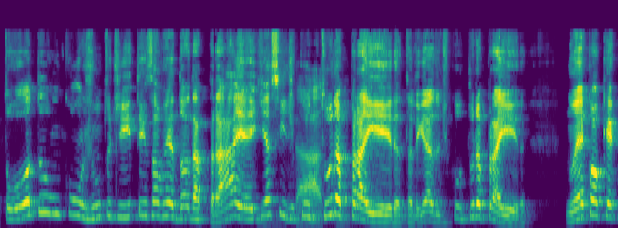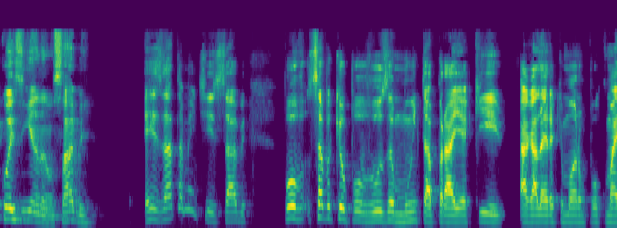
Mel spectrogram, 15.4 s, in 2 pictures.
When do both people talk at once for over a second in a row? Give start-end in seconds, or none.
3.2-4.4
